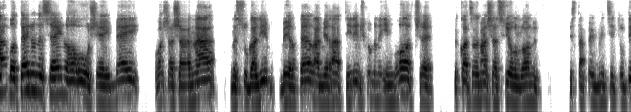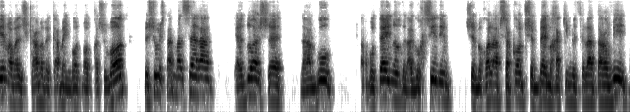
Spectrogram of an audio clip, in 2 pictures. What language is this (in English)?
Hebrew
